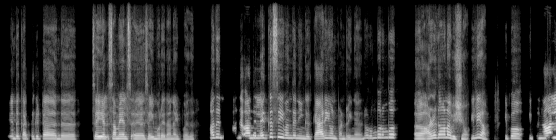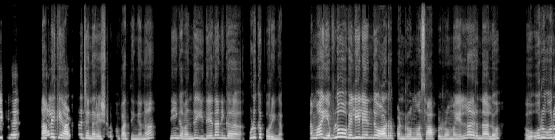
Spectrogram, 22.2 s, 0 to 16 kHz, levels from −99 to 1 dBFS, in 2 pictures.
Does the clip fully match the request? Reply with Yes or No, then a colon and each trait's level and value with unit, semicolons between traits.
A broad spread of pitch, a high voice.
Yes: wide, 6.0 semitones; high, 245 Hz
